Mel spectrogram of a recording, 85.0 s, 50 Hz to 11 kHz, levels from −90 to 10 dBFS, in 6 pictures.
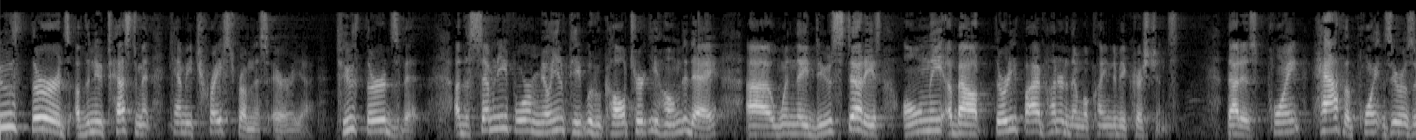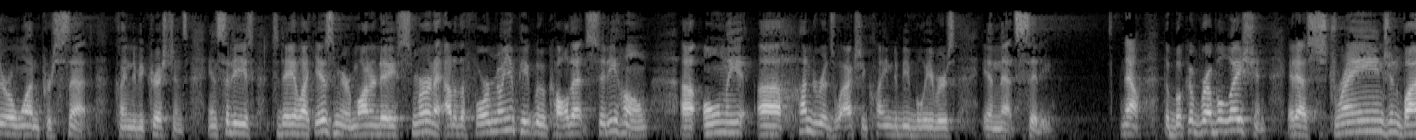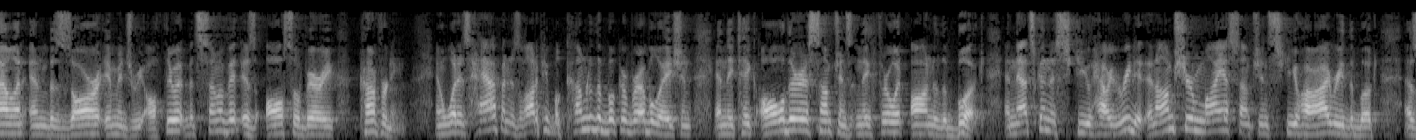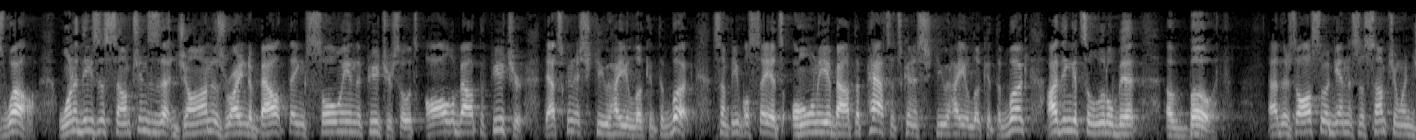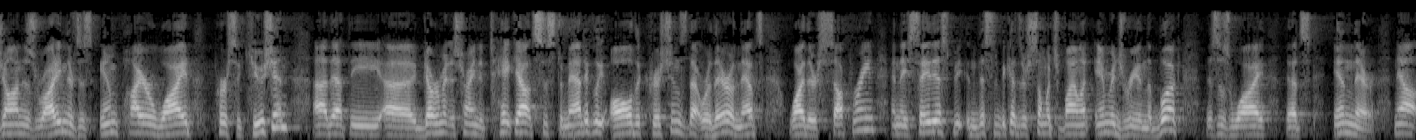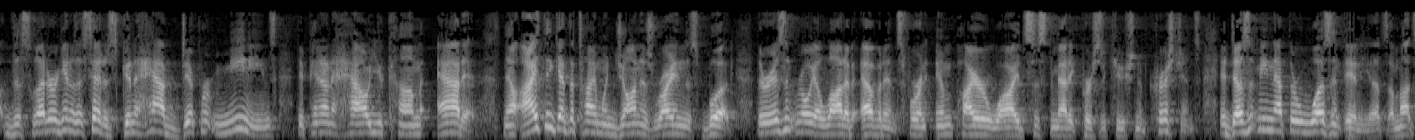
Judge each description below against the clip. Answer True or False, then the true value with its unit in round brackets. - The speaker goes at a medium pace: False (230 wpm)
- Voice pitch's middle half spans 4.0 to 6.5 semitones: True (4.4 semitones)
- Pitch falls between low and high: True (175 Hz)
